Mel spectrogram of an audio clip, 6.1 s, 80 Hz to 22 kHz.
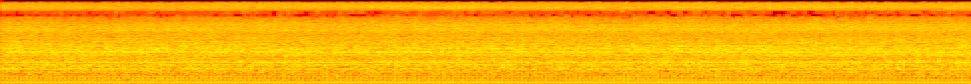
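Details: Cat RP8000E generator, about 5 years old, running with the faulty CO sensor bypassed by a switch set off; constant-speed drone with a steady pulse of nearly four beats a second that never stumbles, holding speed normally.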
